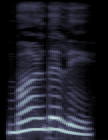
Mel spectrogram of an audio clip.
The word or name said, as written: ಬೋಳುದಲೆ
